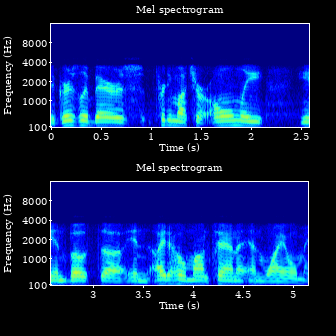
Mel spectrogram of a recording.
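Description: At a medium pitch, the man has a normal speaking voice. His tempo is moderate and his pitch varies in an ordinary way. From northeast Pennsylvania. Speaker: wildlife center staff, bear product tester. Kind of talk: interview.

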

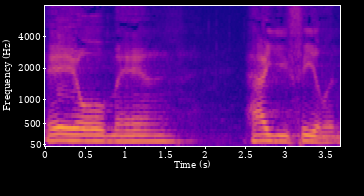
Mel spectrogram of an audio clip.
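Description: Here a man uses a put-on character voice at medium pitch. His intonation is monotone and flat. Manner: casual, blunt.

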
